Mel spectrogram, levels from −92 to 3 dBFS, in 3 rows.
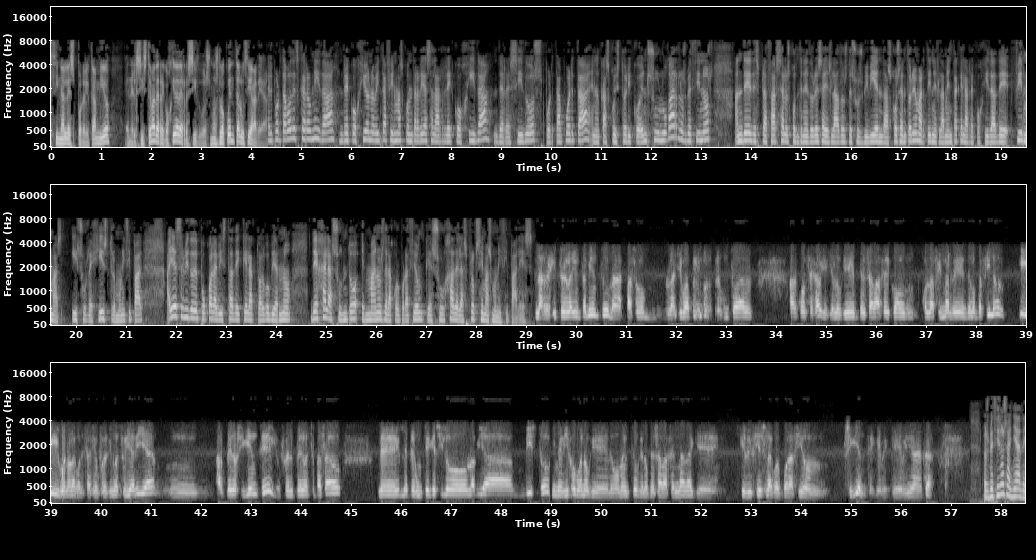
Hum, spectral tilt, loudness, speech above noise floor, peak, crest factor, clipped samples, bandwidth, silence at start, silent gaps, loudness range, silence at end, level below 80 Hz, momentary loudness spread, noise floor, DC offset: none; -6 dB/octave; -22 LUFS; 22 dB; -6 dBFS; 16 dB; under 0.1%; 8.4 kHz; 0 s; none; 4 LU; 0 s; -52 dBFS; 10 LU; -43 dBFS; under 0.1%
